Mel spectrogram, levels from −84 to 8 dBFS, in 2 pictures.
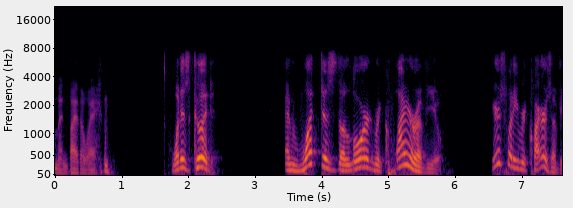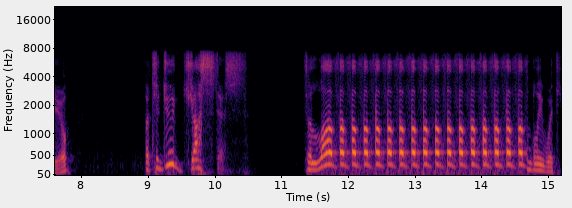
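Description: AMR wideband (HD Voice) codec damage runs through the whole speech clip. The sound is rough and raspy, with nothing above 7.5 kHz, which fits AMR-WB's lowest 6.6 kbit/s mode.

Computer activity noise appears from 7.70 to 10.30 s: a faint buzz of around 500 pulses per second, far below the speech. Processor or peripheral load shifting the audio circuit's ground causes it.

A broken-record loop runs from 11.87 to 14.68 s. A 0.18 s fragment repeats back to back, and the speech that should have played is lost. The likely cause is a stalled player or stream resending its last buffered piece.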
